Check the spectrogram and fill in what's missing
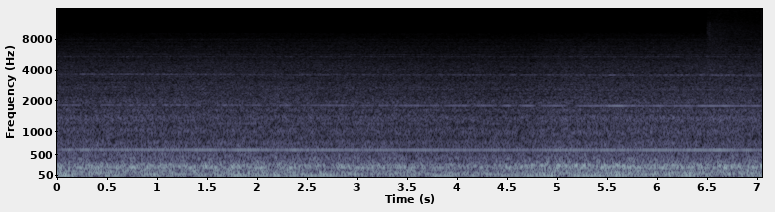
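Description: An F-16 jet taxis toward the runway at Nellis AFB in the DCS flight simulator, a constant loud engine whine and roar with steady tones, no speech.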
